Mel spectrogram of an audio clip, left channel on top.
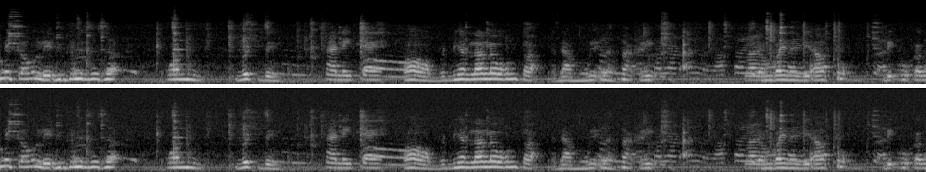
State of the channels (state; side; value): noise; right; hiss, 20 dB below the sound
